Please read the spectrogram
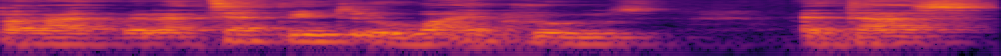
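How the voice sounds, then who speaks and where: Speaking very fast, a man is heard with audible room echo. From South Africa, coloured community. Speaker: comedian. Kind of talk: casual chat.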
